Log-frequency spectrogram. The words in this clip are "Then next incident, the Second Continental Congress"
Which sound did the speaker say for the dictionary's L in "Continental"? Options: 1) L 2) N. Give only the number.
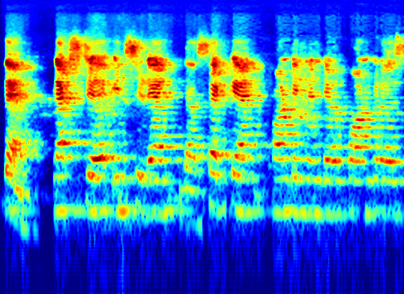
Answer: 1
